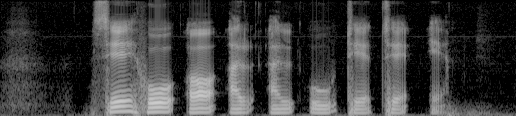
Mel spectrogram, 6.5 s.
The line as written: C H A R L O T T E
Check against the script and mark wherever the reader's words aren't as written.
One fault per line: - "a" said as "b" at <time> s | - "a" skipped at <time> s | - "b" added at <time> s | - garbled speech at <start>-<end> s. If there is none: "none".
none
